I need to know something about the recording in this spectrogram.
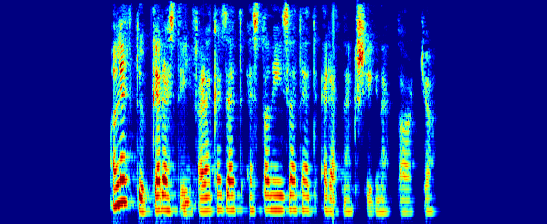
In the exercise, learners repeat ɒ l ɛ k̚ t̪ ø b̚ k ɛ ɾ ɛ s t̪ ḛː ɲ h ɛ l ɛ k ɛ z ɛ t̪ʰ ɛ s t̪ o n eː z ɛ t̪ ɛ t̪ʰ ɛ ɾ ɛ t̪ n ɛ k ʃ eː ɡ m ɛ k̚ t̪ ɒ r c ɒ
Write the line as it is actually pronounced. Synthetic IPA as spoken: ɒ l ɛ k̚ t̪ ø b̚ k ɛ ɾ ɛ s t̪ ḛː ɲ f ɛ l ɛ k ɛ z ɛ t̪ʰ ɛ s t̪ ɒ n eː z ɛ t̪ ɛ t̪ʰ ɛ ɾ ɛ t̪ n ɛ k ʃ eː ɡ n ɛ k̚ t̪ ɒ r c ɒ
